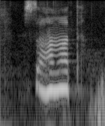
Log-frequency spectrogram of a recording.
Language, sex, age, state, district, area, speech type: Hindi, female, 45-60, Uttar Pradesh, Varanasi, rural, read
